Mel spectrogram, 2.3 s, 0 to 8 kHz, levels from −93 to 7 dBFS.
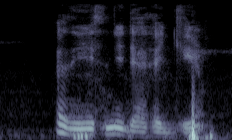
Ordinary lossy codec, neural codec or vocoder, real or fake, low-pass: MP3, 48 kbps; autoencoder, 48 kHz, 128 numbers a frame, DAC-VAE, trained on Japanese speech; fake; 7.2 kHz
